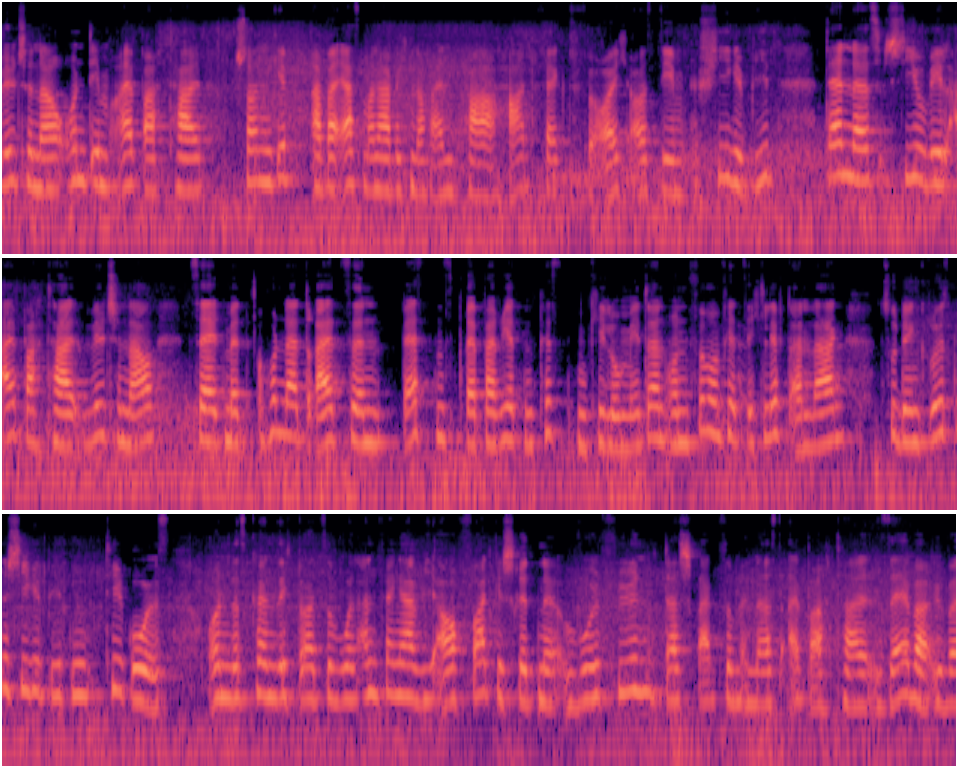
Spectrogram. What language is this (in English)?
German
